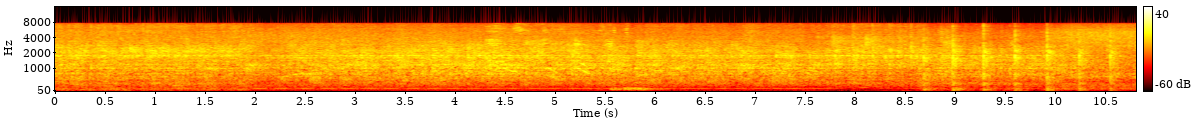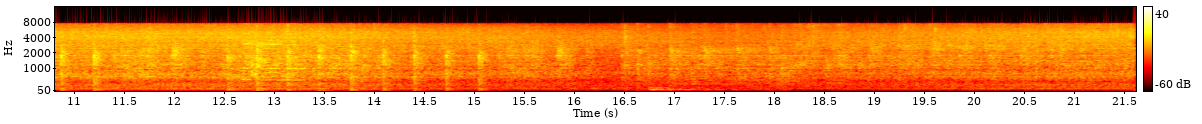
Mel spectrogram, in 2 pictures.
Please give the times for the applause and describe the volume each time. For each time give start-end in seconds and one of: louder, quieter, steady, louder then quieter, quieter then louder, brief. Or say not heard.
0.0-21.5 quieter.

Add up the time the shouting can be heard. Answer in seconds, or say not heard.
2 s.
